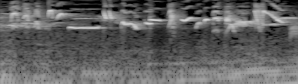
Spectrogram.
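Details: Oriental magpie-robin, kacer rawit, gives a short burst of bright chirps, one level whistle held briefly, then quick rising and falling twittered notes.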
